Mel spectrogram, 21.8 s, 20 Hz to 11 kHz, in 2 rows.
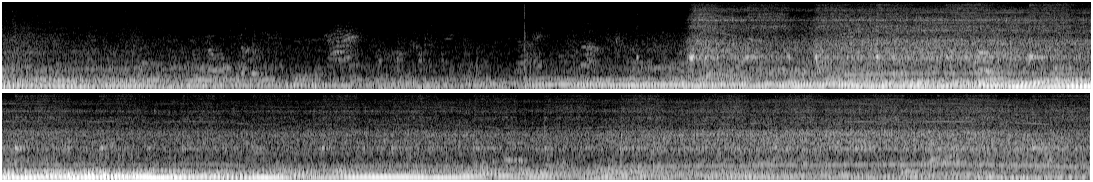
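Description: A Honda Supra X 125 motorcycle engine idles with a steady buzzing drone alongside a continuous scraping, grinding rasp of valve lapping, fairly close, with faint voices early on.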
